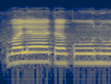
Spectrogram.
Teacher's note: نون کے ساتھ بھی واو مدہ اور مد آ رہا ہے تو اس کو 3 سے 4 الف مدار کھینچیں گے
